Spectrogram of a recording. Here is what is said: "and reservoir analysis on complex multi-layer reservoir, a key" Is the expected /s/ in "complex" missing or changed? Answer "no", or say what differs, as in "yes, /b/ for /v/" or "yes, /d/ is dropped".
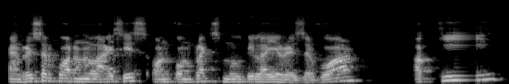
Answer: no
